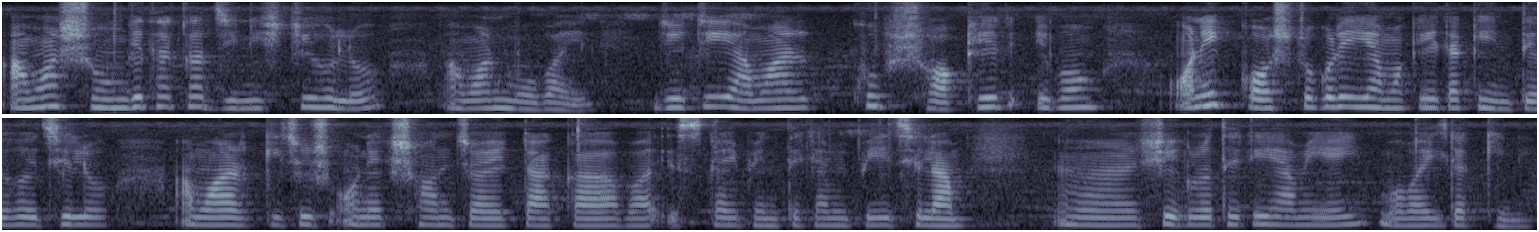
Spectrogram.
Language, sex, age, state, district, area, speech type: Bengali, female, 30-45, West Bengal, Howrah, urban, spontaneous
